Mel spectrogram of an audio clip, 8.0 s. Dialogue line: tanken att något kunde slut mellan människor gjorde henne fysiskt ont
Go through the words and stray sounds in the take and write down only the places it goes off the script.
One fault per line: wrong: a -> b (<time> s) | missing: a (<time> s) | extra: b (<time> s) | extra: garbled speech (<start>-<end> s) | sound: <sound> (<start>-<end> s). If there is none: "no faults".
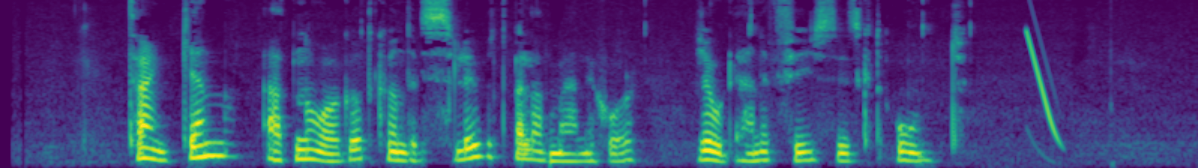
sound: chirp (6.8-7.1 s)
